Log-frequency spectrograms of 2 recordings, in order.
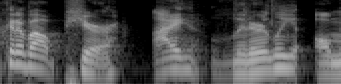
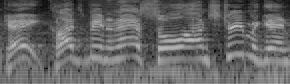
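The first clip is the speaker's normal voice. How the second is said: much higher, hyped gossip voice; imitating chatters pitched way up; mock chat voice; 13 semitones higher than usual. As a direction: play chatters spreading the news. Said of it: "It's like".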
